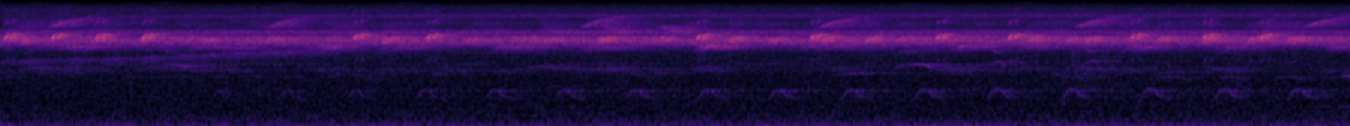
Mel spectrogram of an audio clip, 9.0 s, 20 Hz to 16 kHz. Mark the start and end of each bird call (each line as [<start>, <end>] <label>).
[0.00, 2.42] Dusky-throated Antshrike (Thamnomanes ardesiacus)
[0.00, 9.00] Hauxwell's Thrush (Turdus hauxwelli)
[0.00, 9.00] Paradise Tanager (Tangara chilensis)
[0.52, 2.82] Plain-winged Antshrike (Thamnophilus schistaceus)
[1.22, 9.00] Black-tailed Trogon (Trogon melanurus)
[3.32, 4.02] unidentified bird
[7.52, 9.00] Long-billed Woodcreeper (Nasica longirostris)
